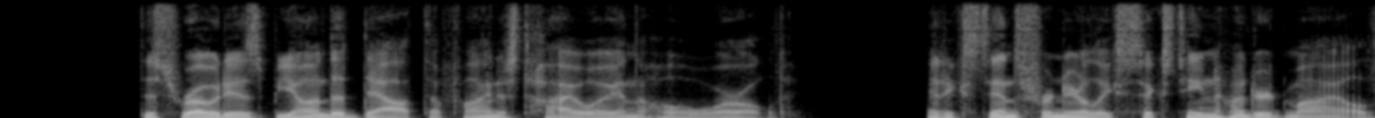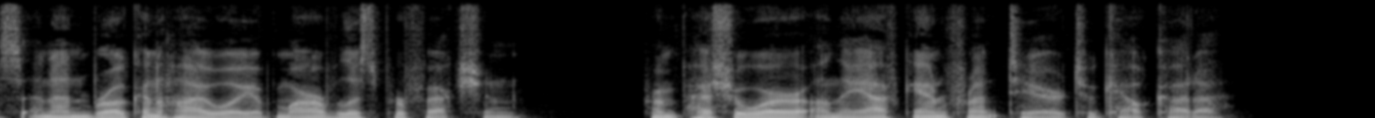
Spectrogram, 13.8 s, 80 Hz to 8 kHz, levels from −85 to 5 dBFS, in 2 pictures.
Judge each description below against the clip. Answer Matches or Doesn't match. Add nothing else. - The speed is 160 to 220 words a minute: Doesn't match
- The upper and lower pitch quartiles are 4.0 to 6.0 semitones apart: Doesn't match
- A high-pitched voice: Doesn't match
